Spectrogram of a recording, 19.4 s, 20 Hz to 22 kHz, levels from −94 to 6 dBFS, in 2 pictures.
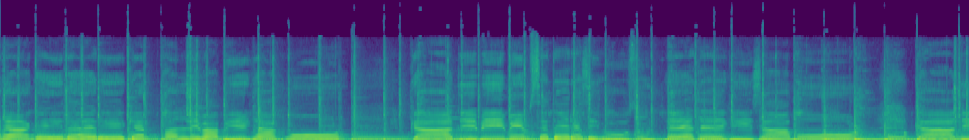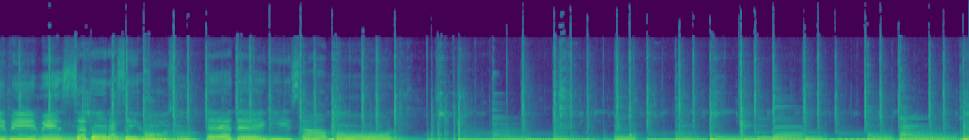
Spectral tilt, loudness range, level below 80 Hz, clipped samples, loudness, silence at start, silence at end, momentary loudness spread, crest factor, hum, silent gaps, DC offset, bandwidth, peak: -6 dB/octave; 6 LU; -42 dBFS; under 0.1%; -17 LUFS; 0 s; 0 s; 9 LU; 16 dB; none; none; under 0.1%; 17.5 kHz; -2 dBFS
